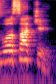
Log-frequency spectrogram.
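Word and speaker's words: Versace: लेकिन the brand says it's वर्साचे, इसको pronounce करता है ब्रांड अपने से वर्साचे।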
